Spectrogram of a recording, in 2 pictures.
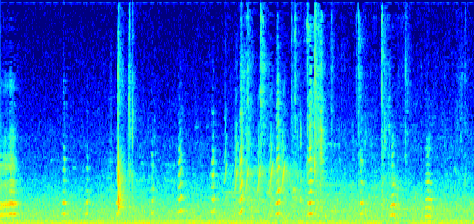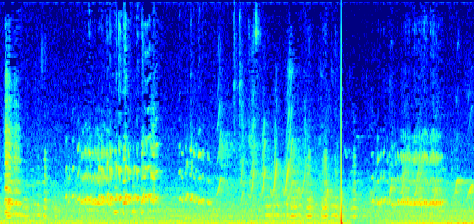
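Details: Rainbow lorikeets in Lindfield give scratchy, screechy chatter in short bursts with sharp clicks, and some harsher buzzy notes toward the end, over a steady low background rumble.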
